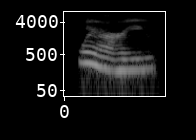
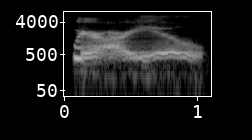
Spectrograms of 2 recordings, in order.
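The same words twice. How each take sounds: First: Said in the usual way. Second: Lower, slow, fake-sob wail; mock crying. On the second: Streamer playfully pleading with the missing winner, mock crying. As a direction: pretend to cry for the lost winner.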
